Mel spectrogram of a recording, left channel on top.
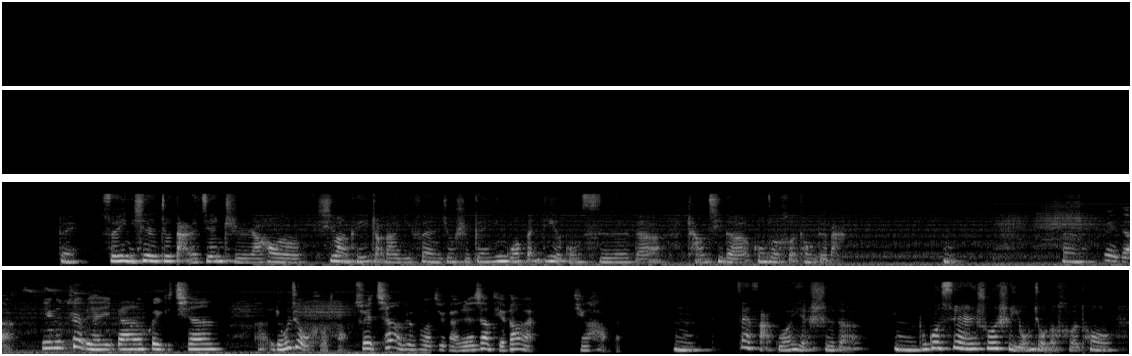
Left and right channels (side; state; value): left; silent; 56 dB below the other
